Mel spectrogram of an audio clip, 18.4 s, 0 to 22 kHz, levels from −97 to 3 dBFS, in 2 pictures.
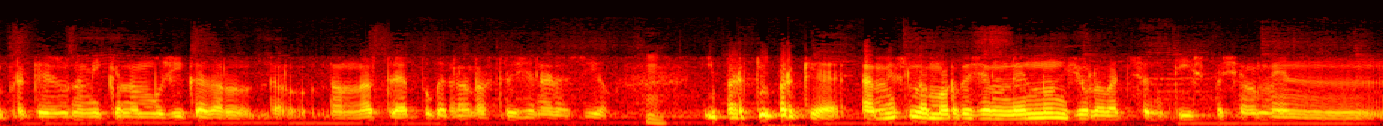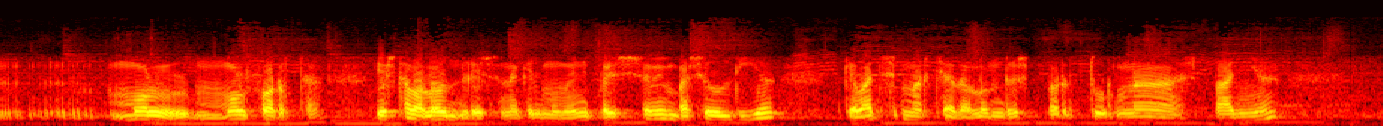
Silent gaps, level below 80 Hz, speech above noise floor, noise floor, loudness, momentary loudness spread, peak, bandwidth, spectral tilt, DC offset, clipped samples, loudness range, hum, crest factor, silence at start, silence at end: none; -66 dBFS; 23 dB; -48 dBFS; -26 LUFS; 12 LU; -10 dBFS; 9.2 kHz; -6 dB/octave; under 0.1%; under 0.1%; 5 LU; none; 16 dB; 0 s; 0 s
